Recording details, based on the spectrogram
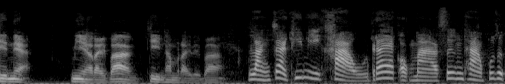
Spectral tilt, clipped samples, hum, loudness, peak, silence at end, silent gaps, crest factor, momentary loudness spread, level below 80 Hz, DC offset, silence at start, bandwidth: -4 dB/octave; under 0.1%; none; -27 LUFS; -6 dBFS; 0 s; none; 22 dB; 13 LU; -56 dBFS; under 0.1%; 0 s; 14.5 kHz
